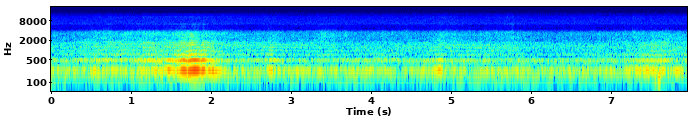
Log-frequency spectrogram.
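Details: Honey bees at a tabletop 3D printed feeder in a Colorado garage during a warm January spell; steady humming swarm with one bee flying close near two seconds, producing a louder, sharper buzz before fading back.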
